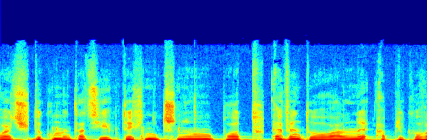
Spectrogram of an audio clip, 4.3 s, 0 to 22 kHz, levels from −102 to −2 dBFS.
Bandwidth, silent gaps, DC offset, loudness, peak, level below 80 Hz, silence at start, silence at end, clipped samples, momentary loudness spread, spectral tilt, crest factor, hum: 12.5 kHz; none; under 0.1%; -13 LUFS; -2 dBFS; -40 dBFS; 0 s; 0 s; under 0.1%; 5 LU; -6.5 dB/octave; 10 dB; none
